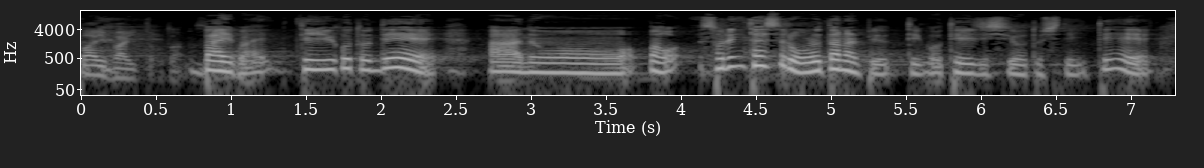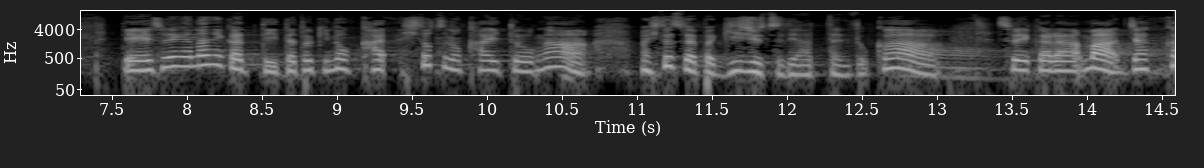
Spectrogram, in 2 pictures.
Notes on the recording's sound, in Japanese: 森美術館でのアージェント・トーク、後半のQ&amp;Aを公開します。森美術館主催によるアージェント・トークにて。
